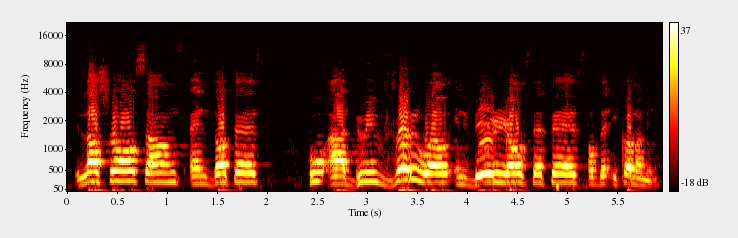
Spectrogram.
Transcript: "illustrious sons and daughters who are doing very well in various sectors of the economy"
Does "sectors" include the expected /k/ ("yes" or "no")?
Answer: no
